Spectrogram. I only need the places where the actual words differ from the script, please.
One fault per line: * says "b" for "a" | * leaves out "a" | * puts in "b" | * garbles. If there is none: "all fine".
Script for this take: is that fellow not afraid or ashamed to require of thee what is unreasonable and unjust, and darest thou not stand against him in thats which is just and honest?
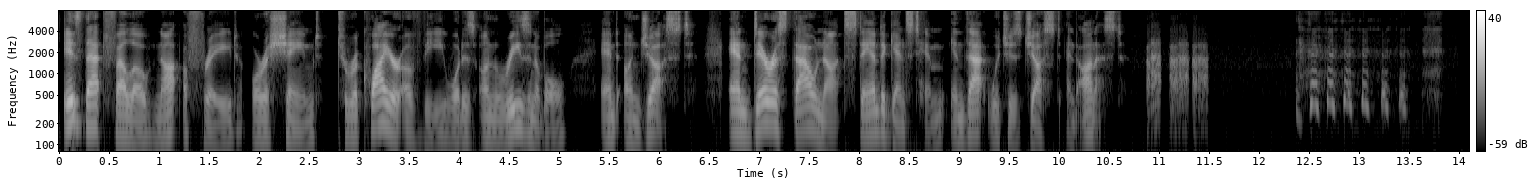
* says "that" for "thats"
